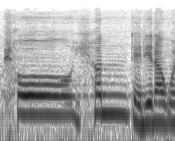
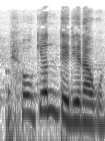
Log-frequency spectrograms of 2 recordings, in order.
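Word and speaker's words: 表見代理: 그래서 지금은 표현대리라고 읽지만 옛날에 1970년 이전에 법과대학 다녔던 아저씨, 한 70 넘은 아저씨들은 선생, 어? 우리는 학교 다닐 때 표견대리라고 배워서 표견대리라고 읽어도 관계 없다.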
